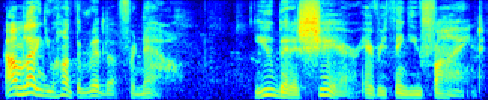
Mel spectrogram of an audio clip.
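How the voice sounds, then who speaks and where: An actor playing a domineering, territorial government agent in a video game, menacing but controlled, with a raspy voice. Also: male voice, medium pitch, very animated, moderate pace, a bit bright, heavily acted. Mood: threatening.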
